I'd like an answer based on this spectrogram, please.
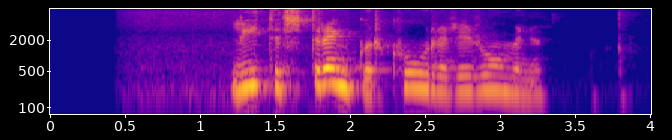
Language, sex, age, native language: Icelandic, female, 30-39, Icelandic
